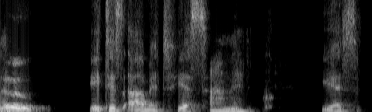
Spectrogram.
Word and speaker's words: Ahmet: Or is it Ahmed? Hello. It is Ahmet. Yes. Ahmed. Yes. Usually in Turkey, we don't pronounce the H, so it's Ahmet.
